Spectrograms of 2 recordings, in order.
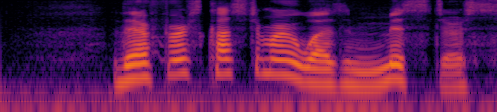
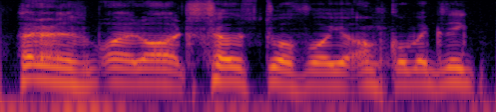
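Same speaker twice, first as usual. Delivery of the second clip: grunting frog; 3 semitones lower, 3 dB louder than usual. A narrator's reading. The frog offers the rabbit his toadstool, grunting. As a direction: grunt it out like a friendly old frog. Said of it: "grunted Mister Croaker".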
